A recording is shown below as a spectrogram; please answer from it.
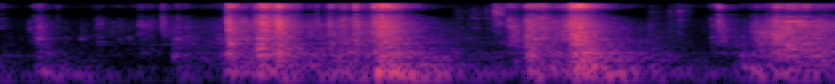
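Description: Steel file-cabinet drawer pulled open on its slides, with the tools inside rattling and clattering: several loud scraping bursts after a quiet first second.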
